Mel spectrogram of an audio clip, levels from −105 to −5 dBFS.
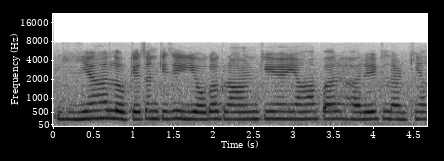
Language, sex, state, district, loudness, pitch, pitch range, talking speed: Hindi, female, Bihar, Supaul, -16 LUFS, 260 Hz, 255-265 Hz, 155 wpm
